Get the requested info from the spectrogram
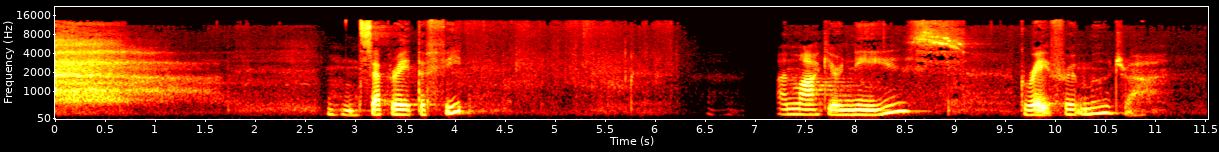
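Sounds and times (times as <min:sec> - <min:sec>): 
exhale through the mouth during a standing yoga breathing exercise: 0:00.0 - 0:02.7
speech: 0:02.8 - 0:04.3, 0:07.3 - 0:08.9, 0:09.7 - 0:11.0.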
